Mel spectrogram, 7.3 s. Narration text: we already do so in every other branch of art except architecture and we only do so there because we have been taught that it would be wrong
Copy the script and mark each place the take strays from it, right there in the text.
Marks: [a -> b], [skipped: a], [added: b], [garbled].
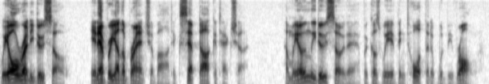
we already do so in every other branch of art except architecture and we only do so there because we have been taught that it would be wrong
